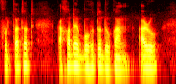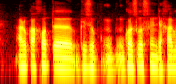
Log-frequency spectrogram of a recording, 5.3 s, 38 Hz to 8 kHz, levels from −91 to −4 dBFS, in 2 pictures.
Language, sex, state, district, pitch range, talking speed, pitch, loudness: Assamese, male, Assam, Sonitpur, 105-115 Hz, 145 wpm, 110 Hz, -21 LUFS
